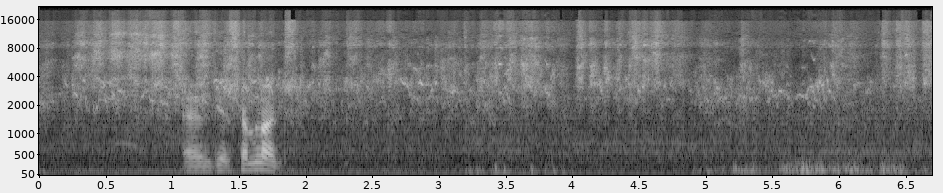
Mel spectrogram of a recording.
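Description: Birds chirping outside, a short burst of rapid tweets near the start followed by fainter calls, heard beside a person talking casually.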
